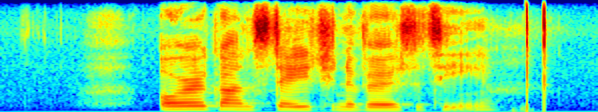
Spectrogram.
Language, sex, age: English, female, 21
